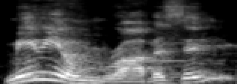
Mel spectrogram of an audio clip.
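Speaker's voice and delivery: ordinary delivery, nothing marked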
